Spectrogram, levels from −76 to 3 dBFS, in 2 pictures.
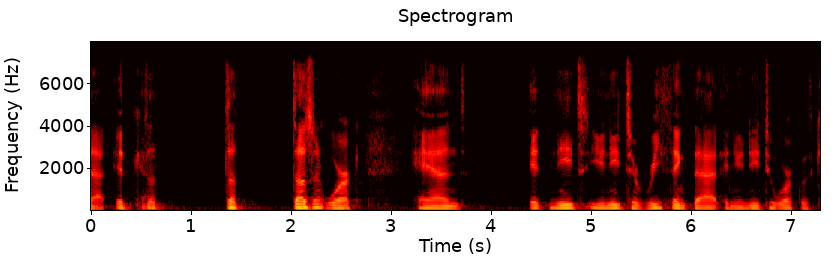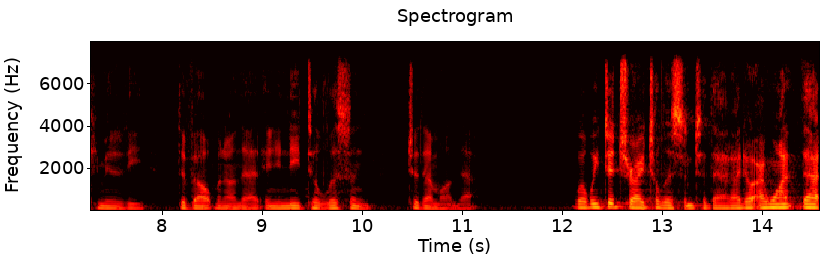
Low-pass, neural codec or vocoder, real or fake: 7.2 kHz; vocoder, 44.1 kHz, 128 mel bands every 256 samples, BigVGAN v2; fake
